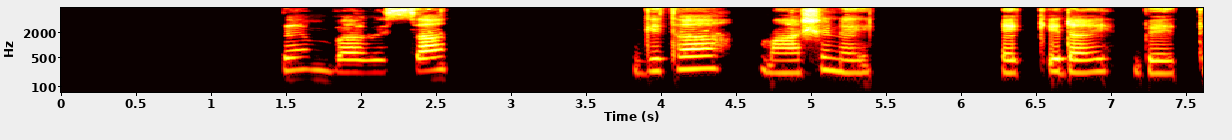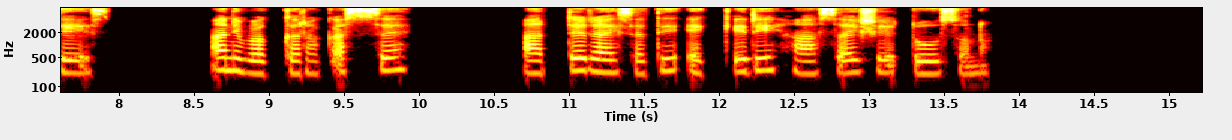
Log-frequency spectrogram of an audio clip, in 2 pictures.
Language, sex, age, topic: Gamo, female, 36-49, government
